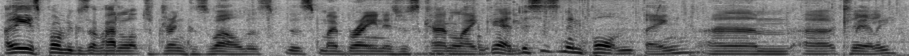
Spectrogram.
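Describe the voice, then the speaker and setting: A man's voice: on the high side, a little fast, a little hiss or hum. A man in his thirties chatting casually on a live game stream, rambling and repeating words as he muses aloud.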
